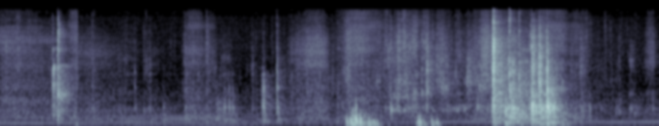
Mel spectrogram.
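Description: Metal bar clamps and their plastic jaws being handled and set around a small glued-up mitred wooden box on a workbench: scattered knocks and clatter of clamp parts against wood, with the loudest burst of handling noise about two-thirds of the way through.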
